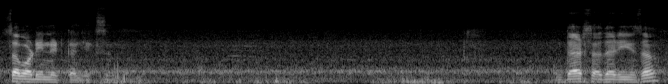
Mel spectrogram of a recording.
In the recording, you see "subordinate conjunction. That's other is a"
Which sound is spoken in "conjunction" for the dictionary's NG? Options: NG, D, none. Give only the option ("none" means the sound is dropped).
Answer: none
